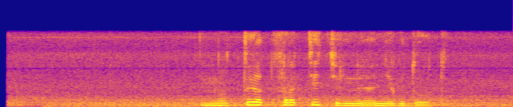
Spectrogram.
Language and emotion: Russian, neutral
